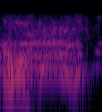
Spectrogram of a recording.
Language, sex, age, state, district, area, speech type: Odia, male, 45-60, Odisha, Sambalpur, rural, conversation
